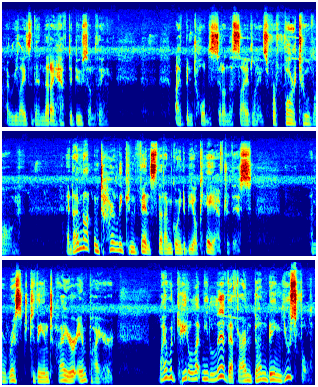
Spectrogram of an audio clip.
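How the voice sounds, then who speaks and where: This is a man with a mid-range, animated voice, a little fast and slightly rough. He narrates a visual novel in the first person, theatrically caught up in the story as its narrator and voice performer, while music plays underneath.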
